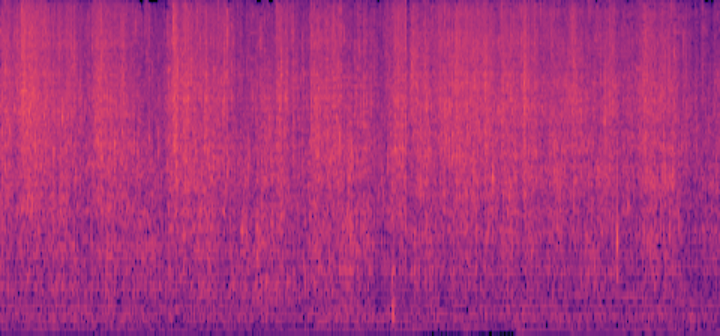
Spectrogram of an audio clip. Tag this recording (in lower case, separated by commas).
vehicle, boat, motorboat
